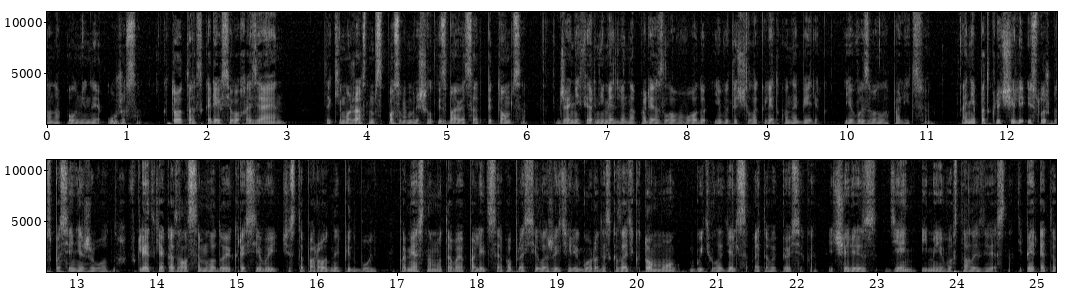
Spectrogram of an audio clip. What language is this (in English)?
Russian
